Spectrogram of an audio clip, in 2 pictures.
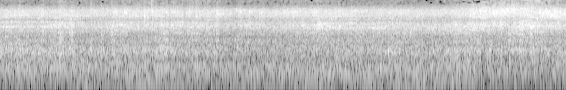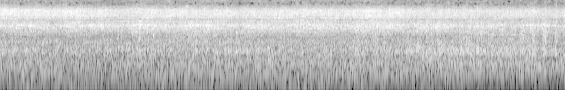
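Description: Freight train of covered hopper cars and tank cars rolling past close by, steel wheels running on the rails with a steady, loud sound.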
